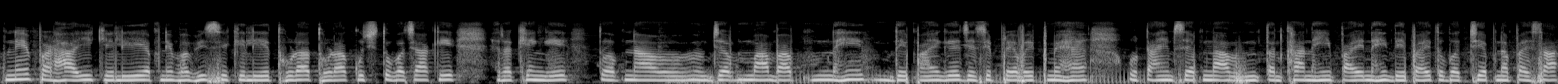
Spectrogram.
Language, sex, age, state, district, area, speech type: Hindi, female, 30-45, Uttar Pradesh, Ghazipur, rural, spontaneous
